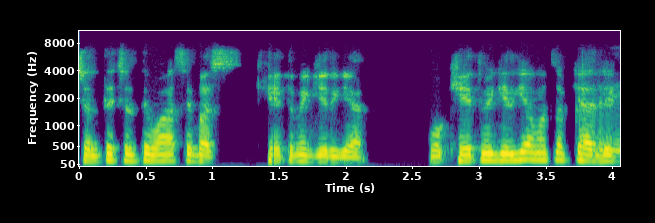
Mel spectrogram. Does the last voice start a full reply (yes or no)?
no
